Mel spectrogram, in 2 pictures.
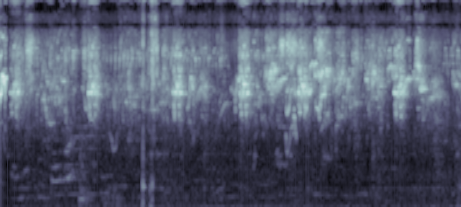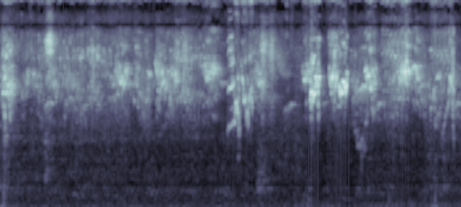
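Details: Australian parrots, budgerigars, chirping together: dense, continuous chatter of squawks and warbles, mostly high-pitched, with brief louder bursts throughout.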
